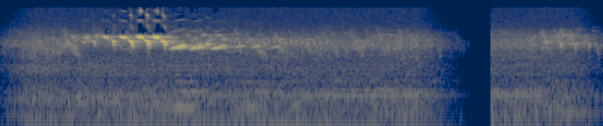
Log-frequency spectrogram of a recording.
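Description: Songbird singing: a quick run of high repeated chirping notes, loudest about one to two seconds in, then softer calls over faint outdoor ambience. The sound fades out about six seconds in and returns faintly after a short gap.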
